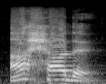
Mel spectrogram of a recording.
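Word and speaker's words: أحد: শেষে দাল হরফে সাকিন করার সময় আহাদে, সমাদে, এই 2 জায়গাতেই দালে কলকলার আওয়াজ, প্রতিধ্বনির আওয়াজ দিয়ে উচ্চারণ করা হয়, এবং দাল হলো পাতলা আওয়াজে পড়ার হরফ, তাই কলকলার আওয়াজটাও পাতলা হয়।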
